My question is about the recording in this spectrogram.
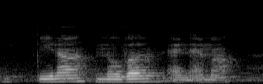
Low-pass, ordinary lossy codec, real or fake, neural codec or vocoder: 7.2 kHz; none; real; none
